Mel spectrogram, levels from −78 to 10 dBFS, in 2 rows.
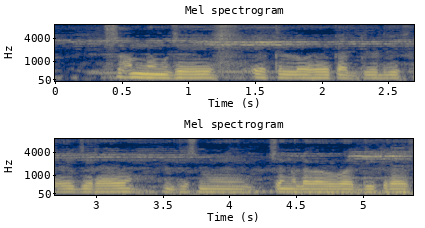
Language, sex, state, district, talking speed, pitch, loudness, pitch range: Hindi, male, Chhattisgarh, Raipur, 180 wpm, 125 Hz, -15 LUFS, 120-130 Hz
